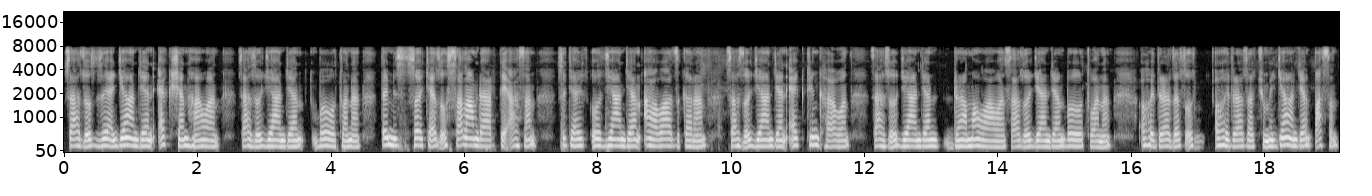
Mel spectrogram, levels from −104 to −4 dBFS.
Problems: constant background noise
